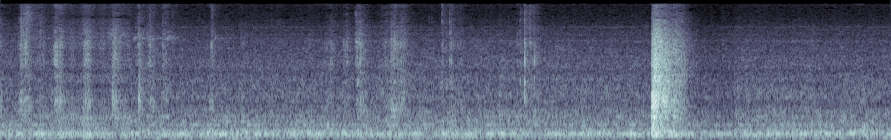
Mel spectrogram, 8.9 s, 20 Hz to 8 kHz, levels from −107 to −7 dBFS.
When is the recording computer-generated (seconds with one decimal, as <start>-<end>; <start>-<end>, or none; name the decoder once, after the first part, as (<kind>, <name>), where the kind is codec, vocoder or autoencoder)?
0.6-1.3 (codec, ZipCodec)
